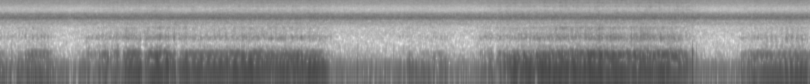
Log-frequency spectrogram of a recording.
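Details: Loud snoring: deep, buzzing, rumbling snores in long cycles about every three and a half seconds, with steady background hiss.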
